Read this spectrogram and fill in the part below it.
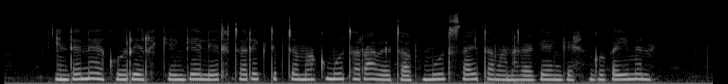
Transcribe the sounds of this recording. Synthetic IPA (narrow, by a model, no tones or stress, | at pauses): indɛnɛkoɾiɾkeŋɡelettaɾiktiptemakmutaɾawɛtapmutsajtamanakaɡɛŋɡɛŋɡokaimen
